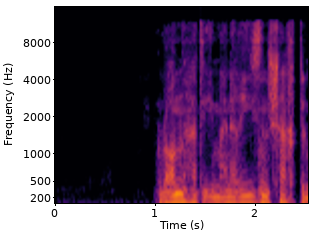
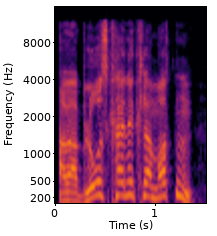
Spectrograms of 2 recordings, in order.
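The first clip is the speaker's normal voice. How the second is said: high, loud alarmed warning; urgent warning; 11 semitones higher, 7 dB louder than usual. A narrator's reading. Ron warns Hermine about her gift, loud and urgent. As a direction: warn her off, raised and insistent. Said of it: "warnte sie Ron".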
